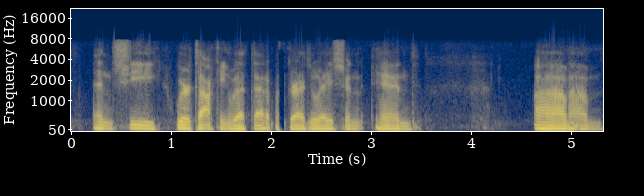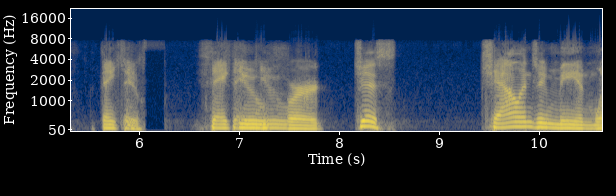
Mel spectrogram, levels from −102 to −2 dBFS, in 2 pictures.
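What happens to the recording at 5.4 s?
At 5.4 s the audio is running through a doubled audio track. A second copy of the signal is likely being captured by a slower path and mixed back in, so from 4.98 s to 7.50 s every syllable is followed about a fifth of a second later by a full-band duplicate around 5 dB quieter. The repeat has no reverb tail or room colour, and it switches on and off abruptly at those edges.

Underneath that, the whole clip passes through the AMR wideband (HD Voice) codec at a low rate. The roughness points to the 8.85 kbit/s mode. The codec models speech up to 6.4 kHz with a pulse-excited vocal tract filter and fills the band above that with shaped noise. At this rate the model is starved, so the speech at 5.4 s sounds plainly raspy and grainy.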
